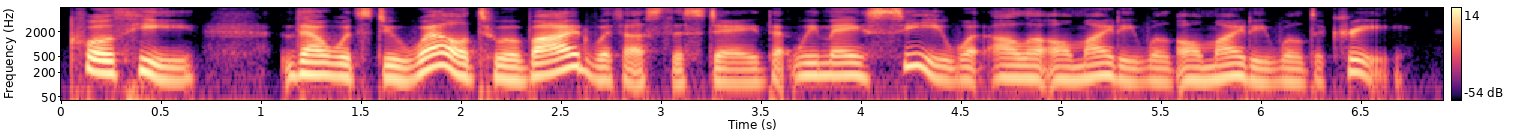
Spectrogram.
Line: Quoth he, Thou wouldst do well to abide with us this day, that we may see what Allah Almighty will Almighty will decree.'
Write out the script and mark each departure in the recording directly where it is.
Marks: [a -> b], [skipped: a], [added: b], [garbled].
Quoth he, Thou wouldst do well to abide with us this day, that we may see what Allah Almighty will Almighty will decree.'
